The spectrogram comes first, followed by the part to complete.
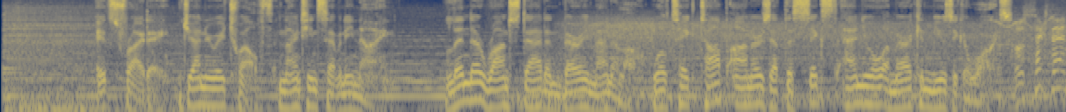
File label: en straightforward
